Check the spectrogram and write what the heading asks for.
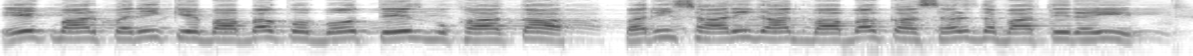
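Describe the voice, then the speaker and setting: A man narrating a family story in a plain, steady reading voice. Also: very high-pitched, unhurried.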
